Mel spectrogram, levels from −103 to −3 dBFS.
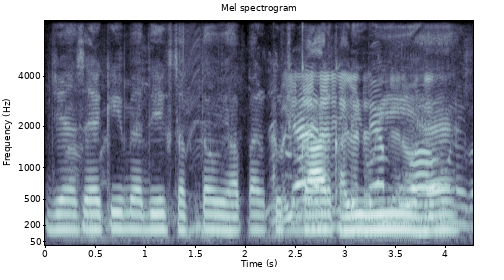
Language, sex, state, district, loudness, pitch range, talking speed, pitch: Hindi, male, Madhya Pradesh, Bhopal, -18 LUFS, 155-160 Hz, 180 wpm, 160 Hz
